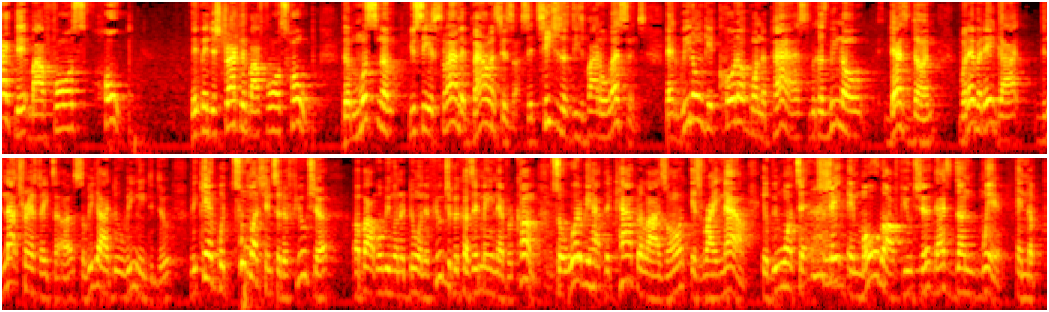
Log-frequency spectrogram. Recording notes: Lecture given at Muslim Community Center Of Apopka, Fl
